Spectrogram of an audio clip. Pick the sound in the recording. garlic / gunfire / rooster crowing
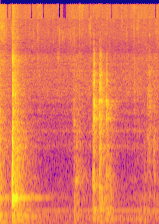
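garlic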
